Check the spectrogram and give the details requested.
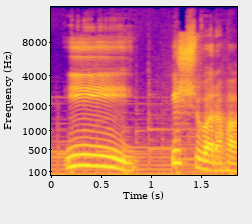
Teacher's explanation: ये बड़ी ई है, इसे थोड़ी 2 मात्राओं का समय लगा के बोलना है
